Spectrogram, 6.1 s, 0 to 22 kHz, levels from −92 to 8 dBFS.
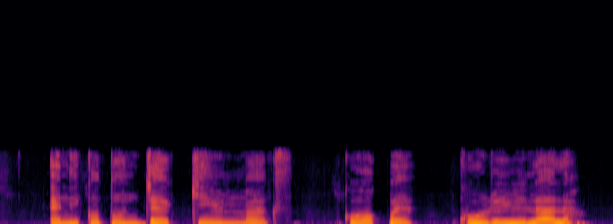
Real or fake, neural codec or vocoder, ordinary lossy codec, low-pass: fake; codec, 16 kHz, 4 kbps, FunCodec, trained on Chinese and English, 50 frames a second; none; 7.2 kHz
